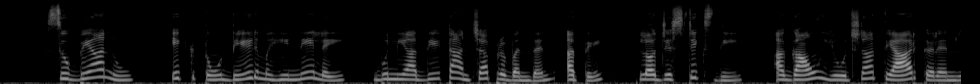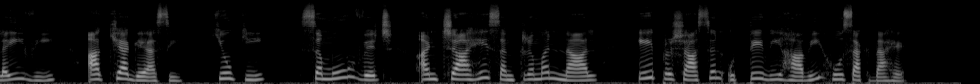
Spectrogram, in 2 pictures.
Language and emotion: Punjabi, neutral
